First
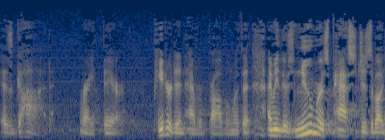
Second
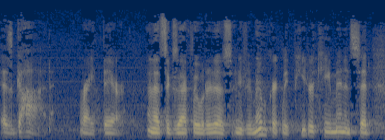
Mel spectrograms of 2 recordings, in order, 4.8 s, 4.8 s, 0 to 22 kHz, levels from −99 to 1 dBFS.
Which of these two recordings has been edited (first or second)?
second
